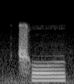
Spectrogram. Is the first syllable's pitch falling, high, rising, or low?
high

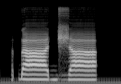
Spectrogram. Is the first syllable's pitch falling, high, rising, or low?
low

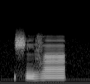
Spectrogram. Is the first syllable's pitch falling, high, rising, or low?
low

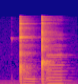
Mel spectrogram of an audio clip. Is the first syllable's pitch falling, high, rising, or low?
low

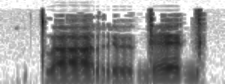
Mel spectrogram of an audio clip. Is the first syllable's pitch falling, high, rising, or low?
low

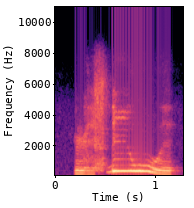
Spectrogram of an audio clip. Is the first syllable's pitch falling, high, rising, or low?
low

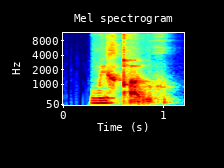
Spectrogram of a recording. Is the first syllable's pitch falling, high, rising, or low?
rising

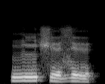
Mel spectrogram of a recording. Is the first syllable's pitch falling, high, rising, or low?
high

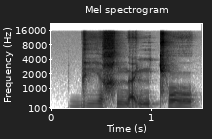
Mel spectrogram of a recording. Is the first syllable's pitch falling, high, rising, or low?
low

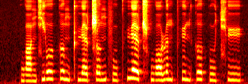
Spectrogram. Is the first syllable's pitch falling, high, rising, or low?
low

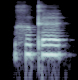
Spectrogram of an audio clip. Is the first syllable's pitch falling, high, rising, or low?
high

